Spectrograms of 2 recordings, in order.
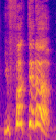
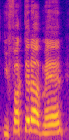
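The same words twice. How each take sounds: First: Much higher and louder, near a scream; shrieking yell. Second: Loud, higher, furious yell; angry yell. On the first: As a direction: lose it completely on the repeat. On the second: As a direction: bark it at him like he blew it. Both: Retold or imitated. Repeating a quoted angry line.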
